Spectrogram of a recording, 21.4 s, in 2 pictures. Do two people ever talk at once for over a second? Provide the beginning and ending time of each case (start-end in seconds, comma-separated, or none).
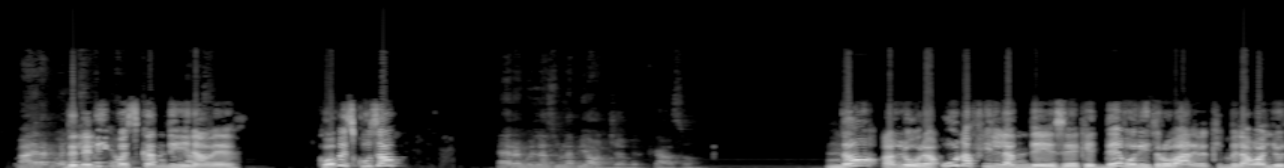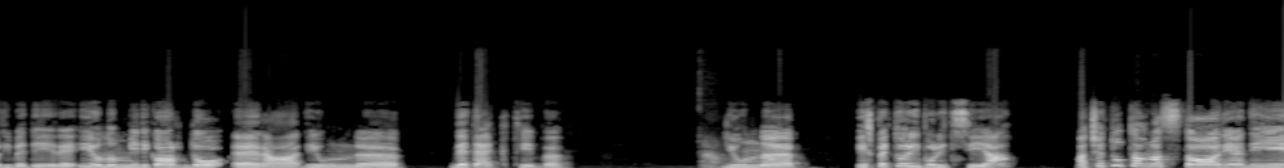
0.6-1.9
